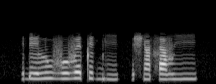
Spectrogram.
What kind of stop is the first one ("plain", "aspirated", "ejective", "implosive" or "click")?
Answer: implosive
